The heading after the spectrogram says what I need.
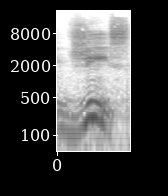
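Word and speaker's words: Jeice: is supposed to be his name is supposed to be jeez but they called him jace for some reason in the in the dub but it's jeez yeah and then ginny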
